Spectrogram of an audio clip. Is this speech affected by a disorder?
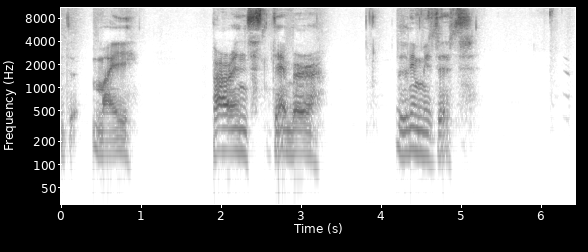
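Yes: ALS.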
